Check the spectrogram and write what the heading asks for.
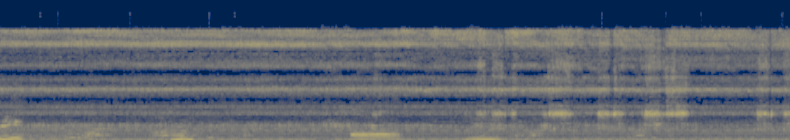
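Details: Steady mechanical drone and hum of a nebulizer compressor running, with brief voice sounds over it, during nebulizer treatment for a very bad cough, the patient cooperative.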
